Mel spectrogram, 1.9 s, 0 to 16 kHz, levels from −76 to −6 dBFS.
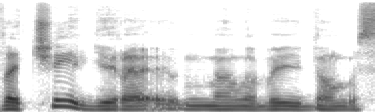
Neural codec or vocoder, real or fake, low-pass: codec, 44.1 kHz, 2.6 kbps, SNAC; fake; 14.4 kHz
